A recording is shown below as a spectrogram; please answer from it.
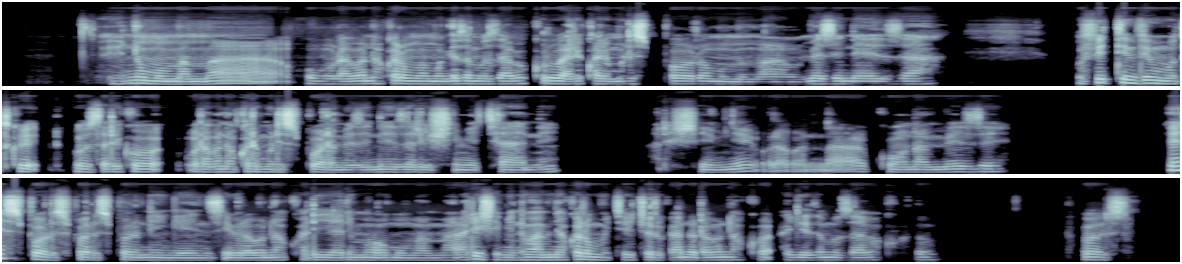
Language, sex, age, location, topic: Kinyarwanda, male, 25-35, Kigali, health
